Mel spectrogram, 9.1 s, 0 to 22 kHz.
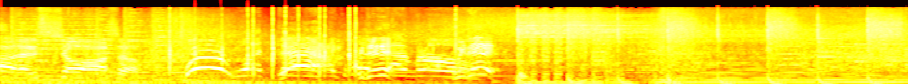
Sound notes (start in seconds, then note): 1.8 cheering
